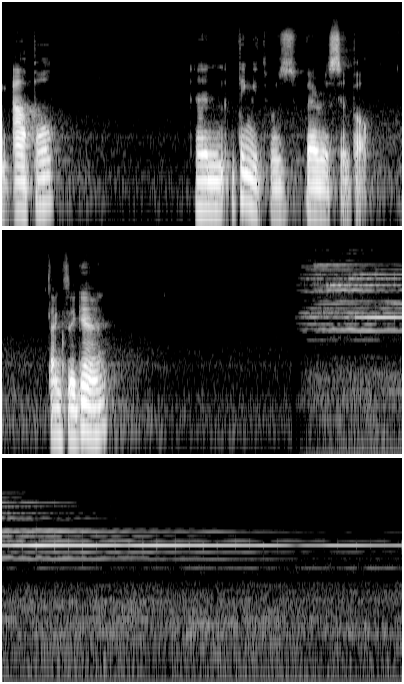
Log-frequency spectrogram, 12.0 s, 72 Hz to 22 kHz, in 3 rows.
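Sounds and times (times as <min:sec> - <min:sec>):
bell-like chord ringing: 0:06.9 - 0:12.0.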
